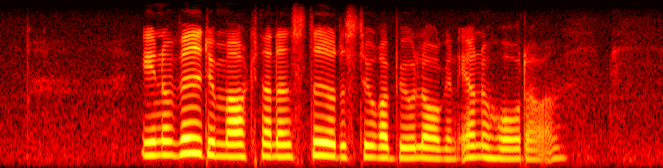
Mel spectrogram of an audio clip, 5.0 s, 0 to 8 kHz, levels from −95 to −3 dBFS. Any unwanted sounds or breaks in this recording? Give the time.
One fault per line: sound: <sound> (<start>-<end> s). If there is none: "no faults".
no faults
